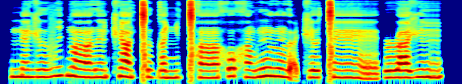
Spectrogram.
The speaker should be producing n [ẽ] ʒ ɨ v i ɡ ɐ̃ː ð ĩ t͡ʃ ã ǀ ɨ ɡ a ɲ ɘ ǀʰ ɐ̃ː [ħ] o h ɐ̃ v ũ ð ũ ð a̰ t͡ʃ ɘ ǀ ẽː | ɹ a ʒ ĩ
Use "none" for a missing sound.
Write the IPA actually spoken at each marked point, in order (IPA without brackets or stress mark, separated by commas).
ẽ, h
